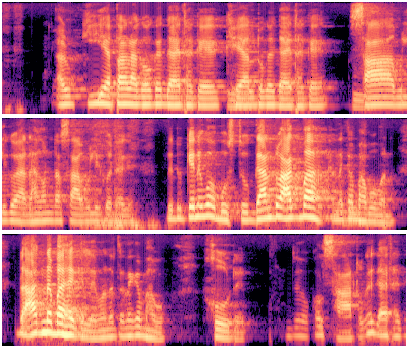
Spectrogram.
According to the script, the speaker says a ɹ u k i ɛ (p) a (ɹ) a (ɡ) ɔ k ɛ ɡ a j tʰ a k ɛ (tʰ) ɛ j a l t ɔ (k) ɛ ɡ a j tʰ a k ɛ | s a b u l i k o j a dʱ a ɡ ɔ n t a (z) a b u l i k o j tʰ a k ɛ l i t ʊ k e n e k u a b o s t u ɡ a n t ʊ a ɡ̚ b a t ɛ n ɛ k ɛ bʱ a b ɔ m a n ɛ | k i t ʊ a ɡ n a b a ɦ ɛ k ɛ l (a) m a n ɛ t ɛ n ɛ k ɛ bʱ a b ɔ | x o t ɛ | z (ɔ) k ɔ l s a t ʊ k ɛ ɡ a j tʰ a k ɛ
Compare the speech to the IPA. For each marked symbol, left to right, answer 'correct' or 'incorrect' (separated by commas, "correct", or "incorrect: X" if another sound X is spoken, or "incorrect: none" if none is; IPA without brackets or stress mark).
incorrect: t, correct, correct, incorrect: kʰ, correct, incorrect: s, incorrect: ɛ, correct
